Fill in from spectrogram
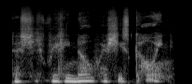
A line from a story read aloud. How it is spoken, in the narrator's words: Eris whispered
